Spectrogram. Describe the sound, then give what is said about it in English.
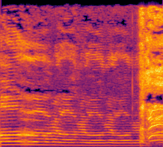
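A hairless cat gives a long, steady, moaning wail like a crying child, held at one pitch for nearly two seconds before breaking into a sharper, rising cry. The cat's call is loud and sounds alone. “So if you hear your cat going,”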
